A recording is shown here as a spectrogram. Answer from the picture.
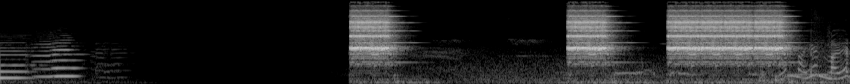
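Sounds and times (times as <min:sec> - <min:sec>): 
doorbell ringing as loud harsh buzzes: 0:03.5 - 0:04.2, 0:05.7 - 0:08.1
person talking: 0:08.0 - 0:08.4.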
